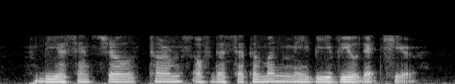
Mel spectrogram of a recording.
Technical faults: none

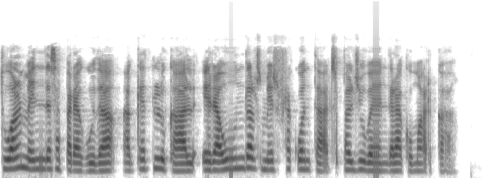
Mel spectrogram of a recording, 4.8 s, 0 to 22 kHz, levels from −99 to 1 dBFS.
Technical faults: repeated buffer

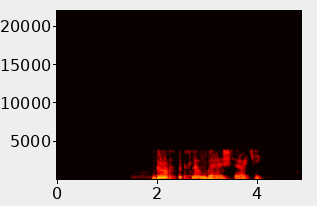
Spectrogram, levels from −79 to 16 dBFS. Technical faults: packet loss with pitch repetition

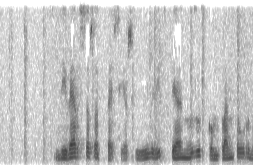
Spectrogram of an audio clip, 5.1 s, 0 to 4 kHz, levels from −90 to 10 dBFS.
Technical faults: noise suppressor artifacts

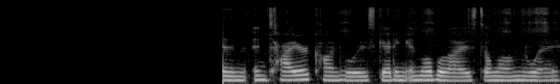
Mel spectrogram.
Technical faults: audio dropout to silence

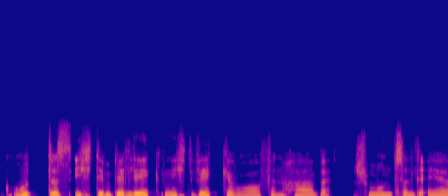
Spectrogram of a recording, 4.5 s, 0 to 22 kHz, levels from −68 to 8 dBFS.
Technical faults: Opus voice compression; dropped buffer (overrun)

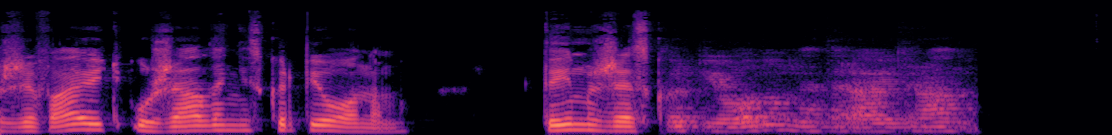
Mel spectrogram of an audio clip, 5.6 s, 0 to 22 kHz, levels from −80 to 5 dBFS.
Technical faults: switch to a distant microphone

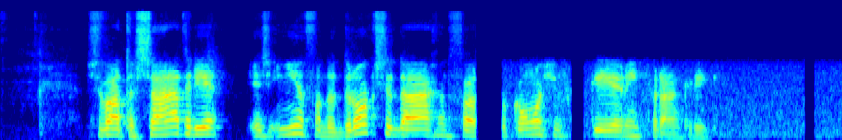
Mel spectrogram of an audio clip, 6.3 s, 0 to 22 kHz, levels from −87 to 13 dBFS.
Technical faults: input switched to a poorer device; call audio freeze; short stall from a late packet

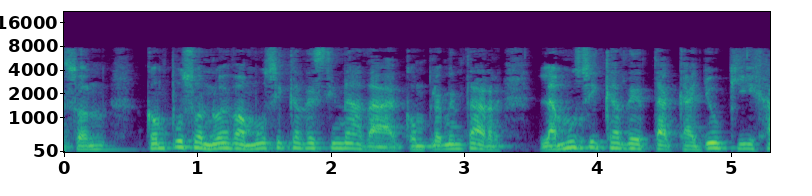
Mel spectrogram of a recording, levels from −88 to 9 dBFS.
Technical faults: low-delay AAC compression; AAC frame loss with concealment

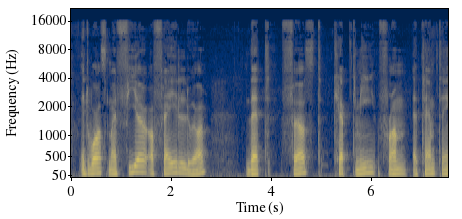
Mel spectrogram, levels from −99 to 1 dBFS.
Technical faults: lost LE Audio frames

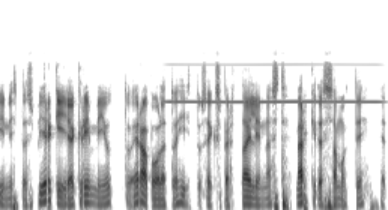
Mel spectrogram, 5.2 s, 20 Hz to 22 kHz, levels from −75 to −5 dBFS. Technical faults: feedback whistle

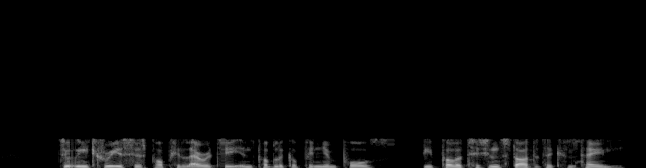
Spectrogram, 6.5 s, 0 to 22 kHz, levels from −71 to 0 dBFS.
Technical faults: packet loss with last packet repeated

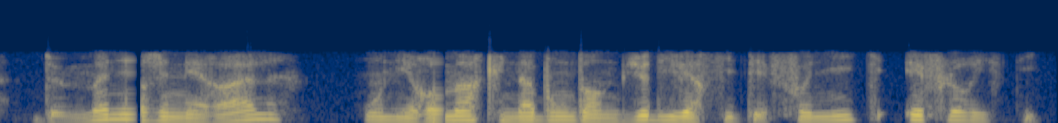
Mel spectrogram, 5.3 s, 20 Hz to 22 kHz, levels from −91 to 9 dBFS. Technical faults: packet loss with pitch repetition

